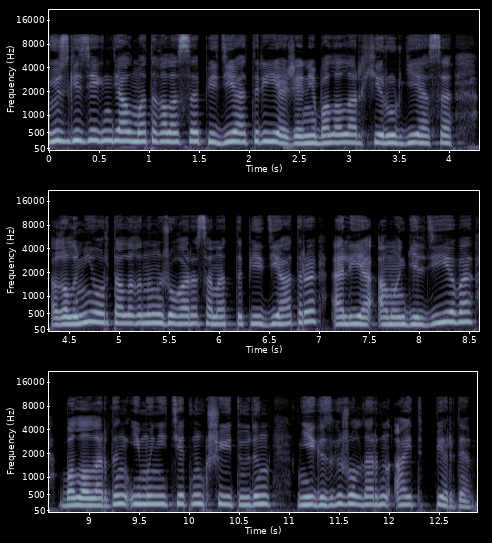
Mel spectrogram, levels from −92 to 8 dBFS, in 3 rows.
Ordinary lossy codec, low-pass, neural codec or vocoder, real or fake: none; none; none; real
